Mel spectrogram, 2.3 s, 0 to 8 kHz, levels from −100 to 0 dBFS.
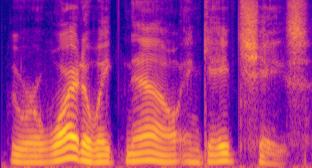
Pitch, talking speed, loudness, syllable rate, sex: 125 Hz, 205 wpm, -17 LUFS, 5.5 syllables/s, male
